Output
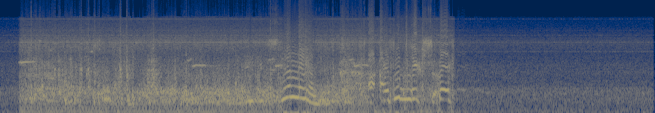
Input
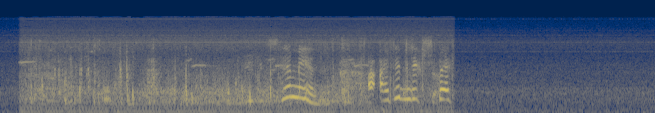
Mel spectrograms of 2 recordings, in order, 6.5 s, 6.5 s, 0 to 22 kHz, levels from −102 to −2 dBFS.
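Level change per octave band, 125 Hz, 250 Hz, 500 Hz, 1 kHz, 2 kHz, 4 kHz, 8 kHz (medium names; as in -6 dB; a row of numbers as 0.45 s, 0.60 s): +1.0 dB, -1.5 dB, -5.0 dB, -7.5 dB, -3.5 dB, +0.5 dB, +2.0 dB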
